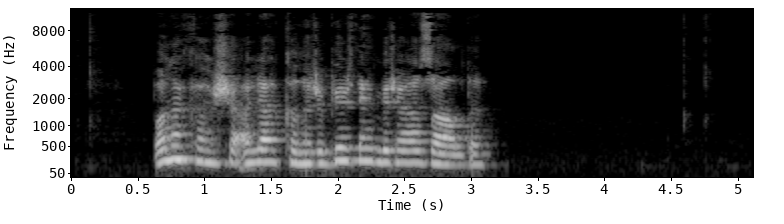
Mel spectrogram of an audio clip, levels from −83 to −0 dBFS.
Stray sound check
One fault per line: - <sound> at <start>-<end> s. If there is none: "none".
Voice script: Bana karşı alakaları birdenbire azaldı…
none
